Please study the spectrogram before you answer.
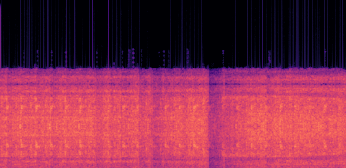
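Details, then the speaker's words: RV engine just after distributor replacement, ignition timing still off: idles unevenly and sags, nearly dying before catching again; rough idle from incorrect ignition timing. "got it started it sounds like it's about ready to conk out again"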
